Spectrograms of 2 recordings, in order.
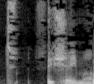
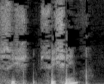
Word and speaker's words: Tsushima: Well, it's TS. TSU. Tsushima. – Was it? – Yeah, Ghosts of Tsushima.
